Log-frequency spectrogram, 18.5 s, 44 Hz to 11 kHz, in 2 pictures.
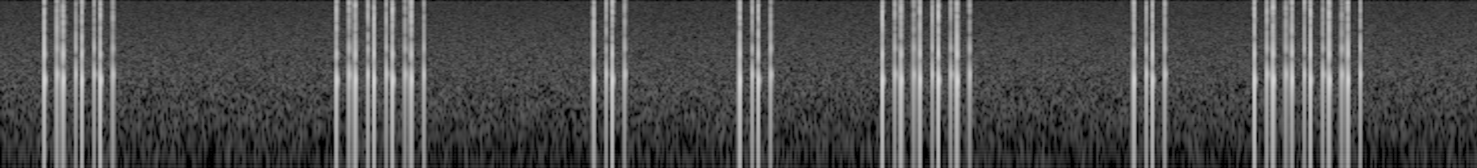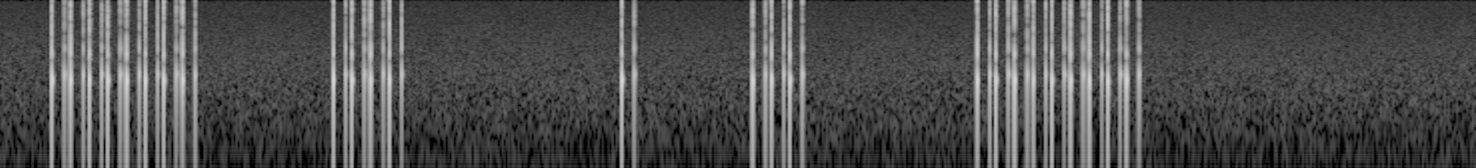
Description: Pulse dialling, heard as clicks on a phone line, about 9 pulses a second. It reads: 4 5 2 2 5 2 6 8 4 1 3 9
